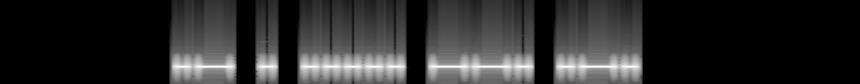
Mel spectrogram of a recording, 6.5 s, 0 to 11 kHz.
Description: Morse code, heard as a keyed tone, about 18 wpm, 700 Hz. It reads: AE5GR
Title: Speed Racing - USA 2x2 Call Signs 15wpm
